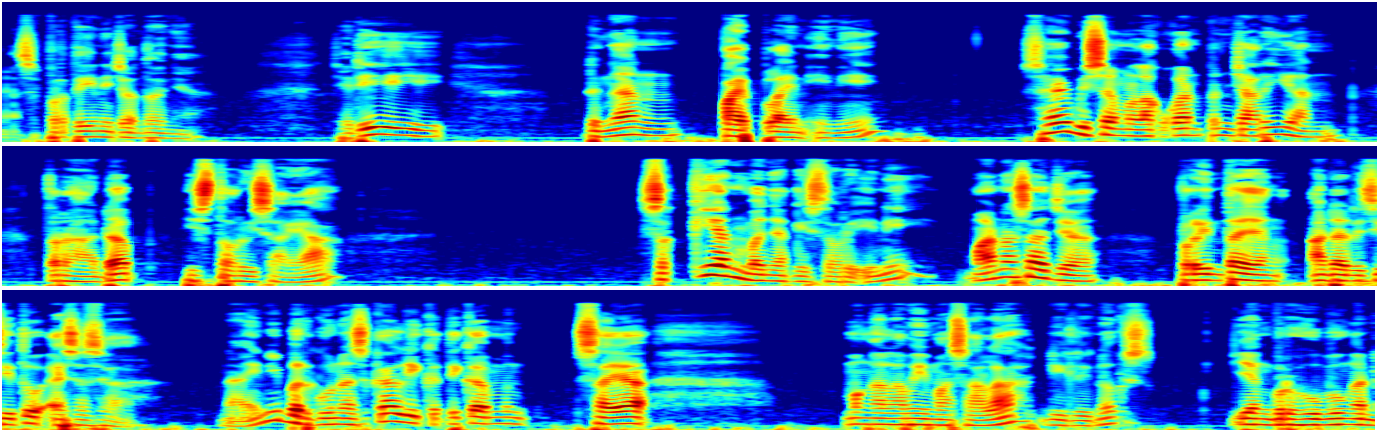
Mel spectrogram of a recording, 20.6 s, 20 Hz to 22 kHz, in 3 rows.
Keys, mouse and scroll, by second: 2.0-2.7 scroll down 2.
